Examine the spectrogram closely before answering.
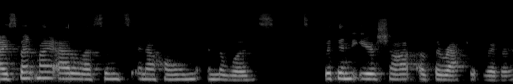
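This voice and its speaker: Soft-spoken and with an American accent, a woman speaks at a moderate pace in a high, dark and mellow voice with monotone, flat intonation. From Northern New York, US. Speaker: art student. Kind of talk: student presentation.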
